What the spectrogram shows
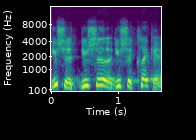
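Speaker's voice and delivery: ordinary delivery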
